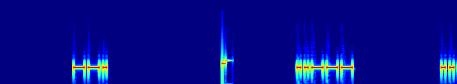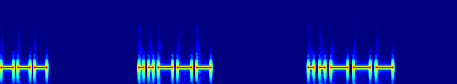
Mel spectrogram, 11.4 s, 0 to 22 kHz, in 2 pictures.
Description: Morse code, heard as a keyed tone, about 22 wpm, spaced as for 7 wpm, 700 Hz. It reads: G 2222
